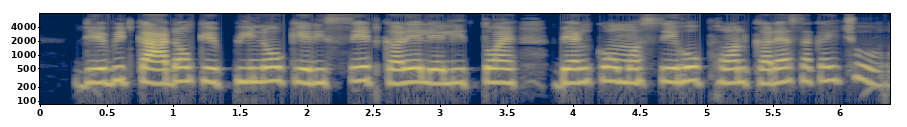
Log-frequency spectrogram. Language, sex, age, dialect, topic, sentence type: Maithili, female, 18-24, Angika, banking, statement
